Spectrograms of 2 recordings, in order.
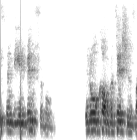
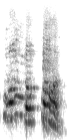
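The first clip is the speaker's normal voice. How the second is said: shocked; 13 semitones higher, much slower than usual. Real, not acted. Reacting to the play.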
